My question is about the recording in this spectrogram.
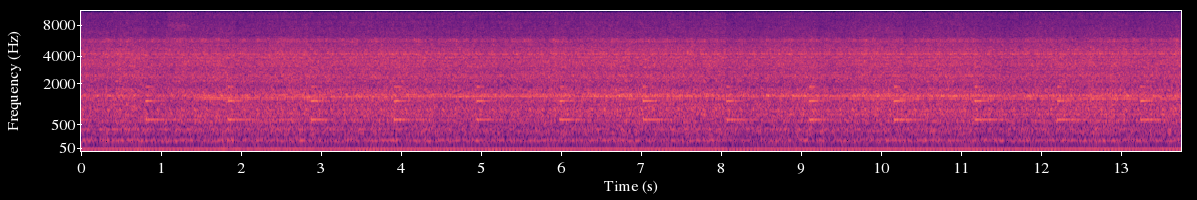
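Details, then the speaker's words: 2011 Land Rover Discovery 4 diesel after fuel filter replacement and priming by cycling ignition: steady, smooth idle drone with no stumbling, surging or misfire; no air in fuel system, running normally. "всё работает всё нормально завоздушивания системы нету никакой"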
